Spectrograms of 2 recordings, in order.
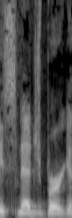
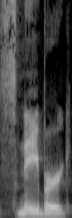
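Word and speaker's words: Snejbjerg: I used to say Snedgeberg, and then I actually heard it Yeah. – pronounced as Snaberg.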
